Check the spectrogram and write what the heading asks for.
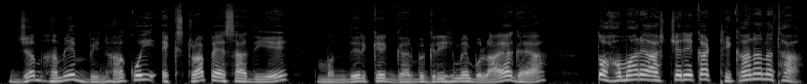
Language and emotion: Hindi, surprised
